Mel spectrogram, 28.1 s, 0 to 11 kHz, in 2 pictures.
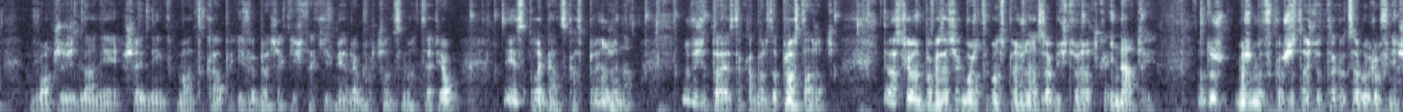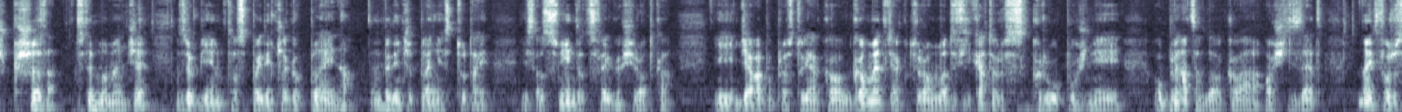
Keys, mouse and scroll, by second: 0.7-3.8 drag, 3.7-11.5 middle drag, 12.1 KP_1, 13.1 middle click, 15.5 Tab, 16.0-19.0 middle drag, 19.0-20.0 scroll up 1, 20.0 middle click, 20.1 scroll up 1, 24.2 Tab, 27.8-28.0 scroll up 1.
